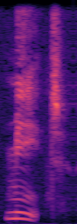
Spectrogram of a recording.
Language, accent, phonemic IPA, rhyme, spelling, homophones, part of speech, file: English, General American, /mit/, -iːt, meet, meat / mete, verb / noun / adjective, En-us-meet.ogg
- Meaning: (verb) To make contact (with someone) while in proximity.: 1. To come face to face with by accident; to encounter 2. To come face to face with someone by arrangement 3. To get acquainted with someone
